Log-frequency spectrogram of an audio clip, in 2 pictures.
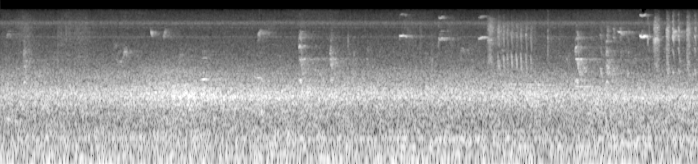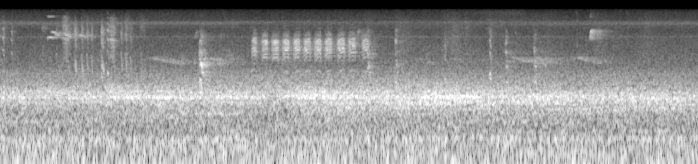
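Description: Birds chirping: scattered short high calls and one buzzy trill a little past the middle, over a steady background hum of a rural outdoor scene.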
